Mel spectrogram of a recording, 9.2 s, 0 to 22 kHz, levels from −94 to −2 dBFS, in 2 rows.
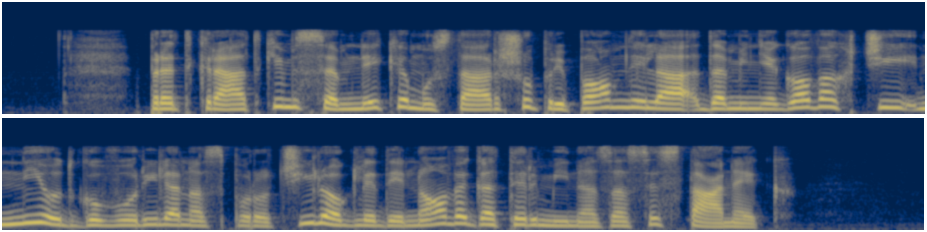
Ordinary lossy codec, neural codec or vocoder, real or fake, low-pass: none; none; real; none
